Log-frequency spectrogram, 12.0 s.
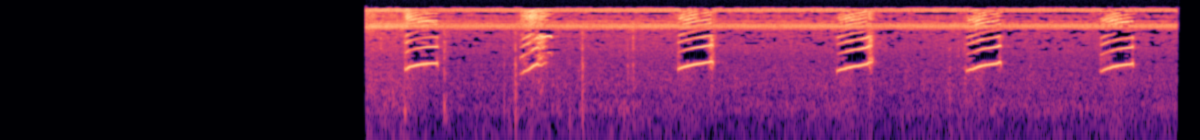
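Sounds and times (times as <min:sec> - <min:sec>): steady high hiss: 0:03.7 - 0:11.8
bird whistled call rising: 0:03.9 - 0:04.5, 0:05.2 - 0:05.6, 0:06.7 - 0:07.2, 0:08.3 - 0:08.8, 0:09.6 - 0:10.1, 0:11.0 - 0:11.5.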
